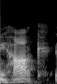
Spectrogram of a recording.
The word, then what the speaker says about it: Hoch: Most people just call me Hoch. It's spelled H-O-C-H because it's super German.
